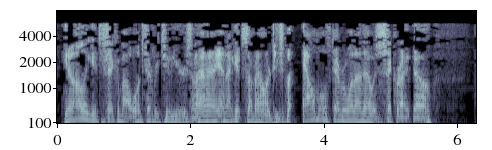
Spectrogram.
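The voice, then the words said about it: Gravelly, sick-sounding voice. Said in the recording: “I'm not trying to talk like Clint Eastwood here. This is where my voice is at right now... I know this voice. It's a weird voice”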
